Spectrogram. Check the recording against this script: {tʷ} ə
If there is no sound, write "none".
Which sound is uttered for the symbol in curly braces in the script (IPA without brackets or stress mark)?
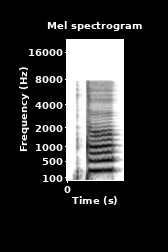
t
